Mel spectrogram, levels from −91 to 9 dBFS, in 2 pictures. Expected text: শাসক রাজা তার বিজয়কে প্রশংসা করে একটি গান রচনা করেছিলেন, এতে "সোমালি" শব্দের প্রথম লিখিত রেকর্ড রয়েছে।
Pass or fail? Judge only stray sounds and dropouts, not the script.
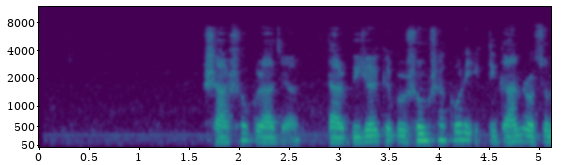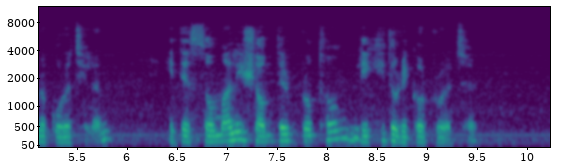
pass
